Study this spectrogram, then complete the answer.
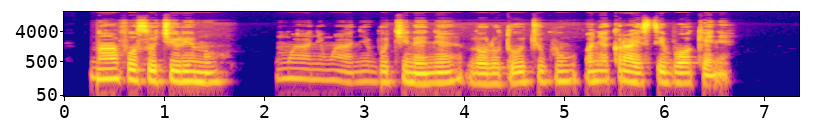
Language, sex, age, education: Igbo, male, 15-29, tertiary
